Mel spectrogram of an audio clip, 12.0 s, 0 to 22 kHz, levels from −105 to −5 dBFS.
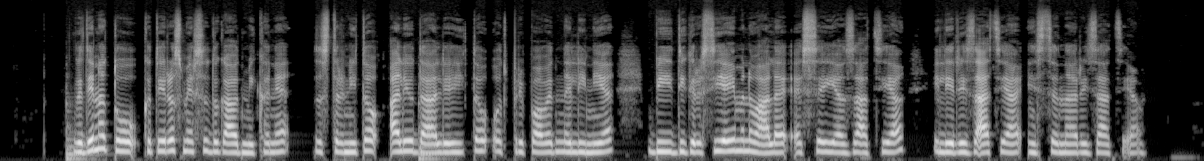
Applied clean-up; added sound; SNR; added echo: classical method spectral subtraction.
